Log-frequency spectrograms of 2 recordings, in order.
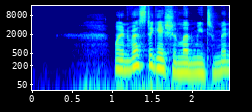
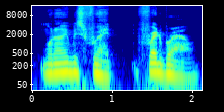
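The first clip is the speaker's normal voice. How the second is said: rough Cockney introduction; guttural nasal Cockney; slower than usual. A narrator's reading. Londoner introducing himself by phone, in guttural Cockney. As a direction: give the name in throaty Cockney. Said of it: "guttural yet nasal Cockney accent".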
